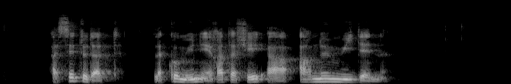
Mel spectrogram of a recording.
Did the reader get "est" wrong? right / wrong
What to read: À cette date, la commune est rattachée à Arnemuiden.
right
